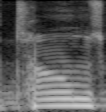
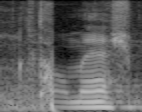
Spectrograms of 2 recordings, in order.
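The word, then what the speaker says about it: Tomeš: There's also something called the Thomes criteria. Tomesh probably is how you say it.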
